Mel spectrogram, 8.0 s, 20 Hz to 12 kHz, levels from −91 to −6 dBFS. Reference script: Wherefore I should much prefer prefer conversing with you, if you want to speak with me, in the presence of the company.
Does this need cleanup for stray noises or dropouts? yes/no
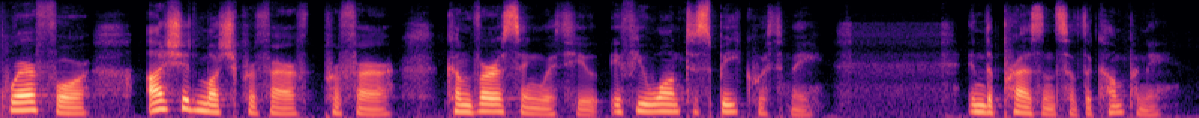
no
